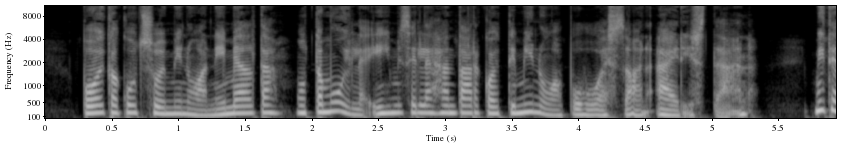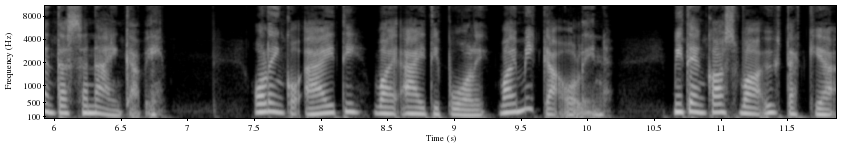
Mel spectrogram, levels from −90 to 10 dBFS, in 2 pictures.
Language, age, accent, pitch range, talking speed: Finnish, 30-49, native, 155-210 Hz, 130 wpm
